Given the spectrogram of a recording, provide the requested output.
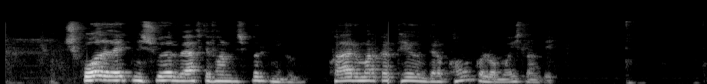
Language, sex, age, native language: Icelandic, male, 18-19, Icelandic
